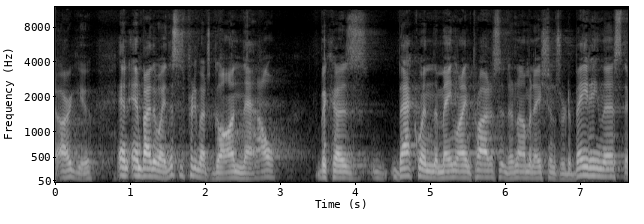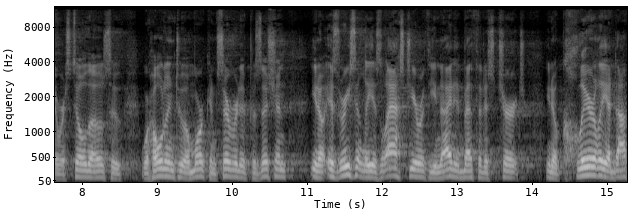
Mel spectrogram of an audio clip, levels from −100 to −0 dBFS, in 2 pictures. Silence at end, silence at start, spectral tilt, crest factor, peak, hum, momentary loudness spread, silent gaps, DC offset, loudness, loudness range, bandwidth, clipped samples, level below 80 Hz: 0 s; 0 s; -5 dB/octave; 20 dB; -14 dBFS; none; 11 LU; none; under 0.1%; -34 LUFS; 2 LU; 12 kHz; under 0.1%; -82 dBFS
